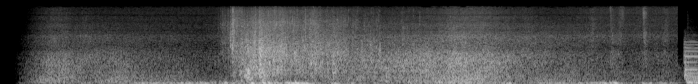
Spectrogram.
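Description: Ocean surf: a wave washes in and breaks, loudest about two and a half seconds in, followed by a steady hiss of surf that cuts off suddenly near the end.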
